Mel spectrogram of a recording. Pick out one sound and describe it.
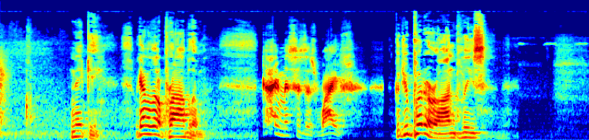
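A man groans and cries out in pain close by.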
